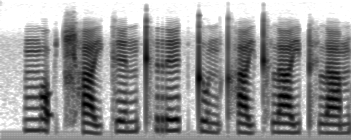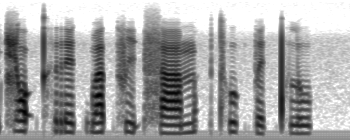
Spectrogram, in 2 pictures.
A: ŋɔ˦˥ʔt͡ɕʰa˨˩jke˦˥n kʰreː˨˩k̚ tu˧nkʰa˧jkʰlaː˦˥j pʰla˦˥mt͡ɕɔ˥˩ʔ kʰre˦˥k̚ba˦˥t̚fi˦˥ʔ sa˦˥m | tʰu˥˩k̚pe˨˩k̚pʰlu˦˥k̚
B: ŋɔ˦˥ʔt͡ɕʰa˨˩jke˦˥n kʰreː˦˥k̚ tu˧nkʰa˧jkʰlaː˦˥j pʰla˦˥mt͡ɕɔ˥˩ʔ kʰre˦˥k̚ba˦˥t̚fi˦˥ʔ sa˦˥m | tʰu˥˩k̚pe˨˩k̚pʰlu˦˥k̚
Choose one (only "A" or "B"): B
